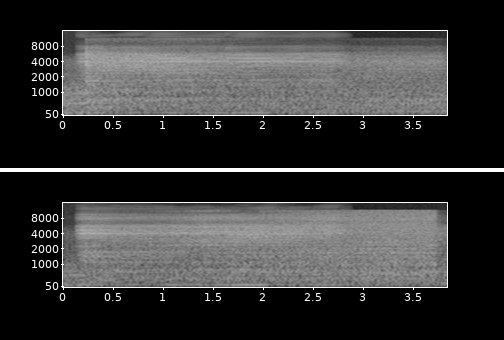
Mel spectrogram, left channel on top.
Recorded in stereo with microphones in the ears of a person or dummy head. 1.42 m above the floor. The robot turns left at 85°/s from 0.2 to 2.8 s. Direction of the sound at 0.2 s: 95° left.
